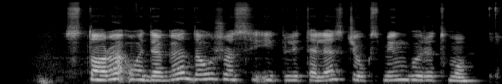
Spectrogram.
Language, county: Lithuanian, Vilnius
